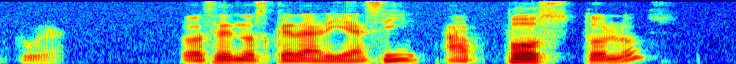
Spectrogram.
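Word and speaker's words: ἀπόστολος: dativo y acusativo plural el acento se va a cambiar a la penúltima sílaba Sí y va entonces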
